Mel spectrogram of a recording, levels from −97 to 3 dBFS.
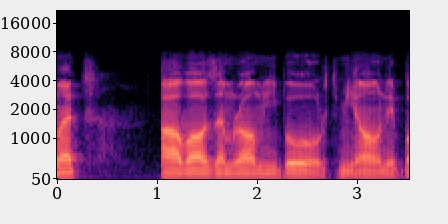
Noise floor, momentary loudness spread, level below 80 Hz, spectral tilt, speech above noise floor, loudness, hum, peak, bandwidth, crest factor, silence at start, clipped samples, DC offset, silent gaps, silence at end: -65 dBFS; 10 LU; -52 dBFS; -7 dB/octave; 43 dB; -22 LUFS; none; -2 dBFS; 7.6 kHz; 20 dB; 0 s; under 0.1%; under 0.1%; none; 0 s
